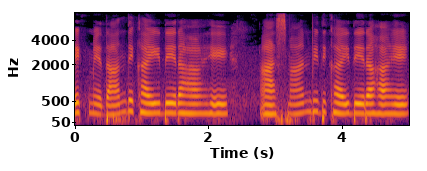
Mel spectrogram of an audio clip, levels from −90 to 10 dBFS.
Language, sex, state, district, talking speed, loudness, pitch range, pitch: Hindi, female, Uttar Pradesh, Budaun, 145 wpm, -16 LUFS, 210-230 Hz, 220 Hz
